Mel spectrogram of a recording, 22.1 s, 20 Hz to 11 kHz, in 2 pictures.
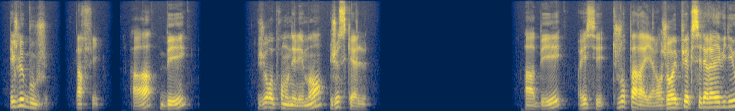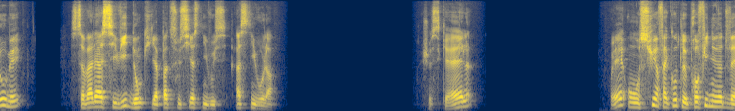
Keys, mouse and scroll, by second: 0.5-2.3 drag, 1.7 a, 2.3 b, 4.4 s, 6.0-7.7 drag, 6.3-7.9 middle drag, 7.4 a, 7.8 b, 7.9 click, 10.5 s, 12.6-14.4 drag, 13.6 a, 14.1 b, 16.7 s, 19.1-20.9 drag, 20.0 a, 20.5 b.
